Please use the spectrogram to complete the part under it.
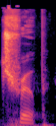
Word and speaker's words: Throop: It's spelled Throop, but okay. It's pronounced Troop. And if you say Throop, you'll get stabbed.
